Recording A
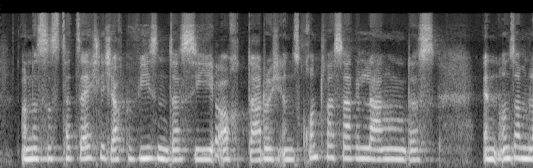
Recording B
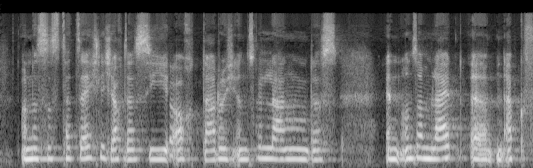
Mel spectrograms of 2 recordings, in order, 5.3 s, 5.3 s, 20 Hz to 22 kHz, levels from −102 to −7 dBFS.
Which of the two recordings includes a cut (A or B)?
B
